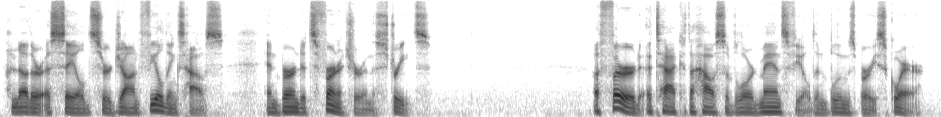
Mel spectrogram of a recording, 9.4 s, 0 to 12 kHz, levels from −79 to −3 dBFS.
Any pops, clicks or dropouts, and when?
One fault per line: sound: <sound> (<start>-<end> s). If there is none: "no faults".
no faults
